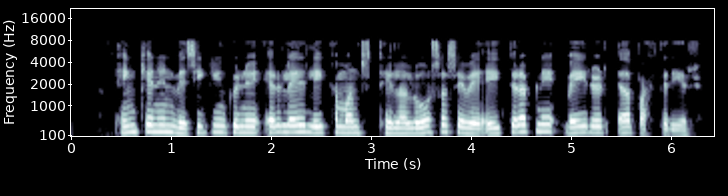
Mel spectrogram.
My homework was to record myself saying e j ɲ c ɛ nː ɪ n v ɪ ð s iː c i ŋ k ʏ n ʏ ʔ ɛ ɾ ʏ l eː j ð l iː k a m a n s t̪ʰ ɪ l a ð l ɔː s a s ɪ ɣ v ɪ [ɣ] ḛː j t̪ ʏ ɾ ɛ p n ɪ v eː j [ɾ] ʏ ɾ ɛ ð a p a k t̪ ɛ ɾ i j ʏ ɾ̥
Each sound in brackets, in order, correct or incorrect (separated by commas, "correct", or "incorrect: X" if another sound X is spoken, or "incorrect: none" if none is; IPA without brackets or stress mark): incorrect: ð, correct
